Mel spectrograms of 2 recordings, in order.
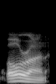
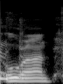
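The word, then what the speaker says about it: Ouran: How you say that? Oran. What did I say? I said Uran. Don't worry about me.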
